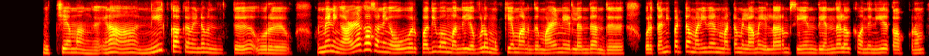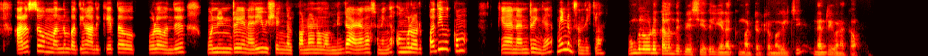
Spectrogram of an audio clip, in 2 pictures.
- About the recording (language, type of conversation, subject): Tamil, podcast, நீரைப் பாதுகாக்க மக்கள் என்ன செய்ய வேண்டும் என்று நீங்கள் நினைக்கிறீர்கள்?
- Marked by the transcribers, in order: other background noise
